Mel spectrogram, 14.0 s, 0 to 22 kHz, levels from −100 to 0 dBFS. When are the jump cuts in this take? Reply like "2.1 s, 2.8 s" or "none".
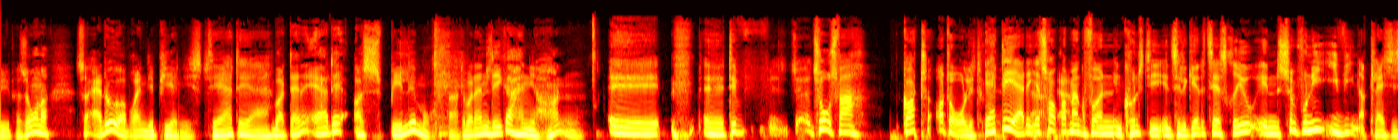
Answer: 9.8 s, 11.1 s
